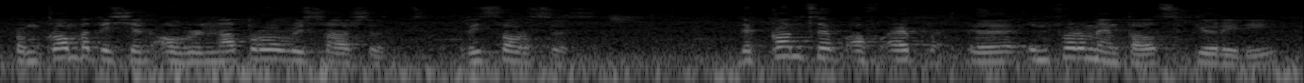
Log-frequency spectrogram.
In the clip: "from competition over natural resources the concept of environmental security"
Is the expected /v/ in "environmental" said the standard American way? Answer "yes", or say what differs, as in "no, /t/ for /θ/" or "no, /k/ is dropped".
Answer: no, /f/ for /v/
